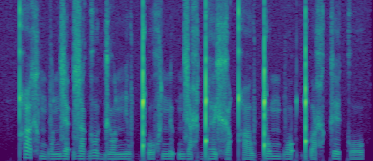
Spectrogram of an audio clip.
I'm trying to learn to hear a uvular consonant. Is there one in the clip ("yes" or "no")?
yes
